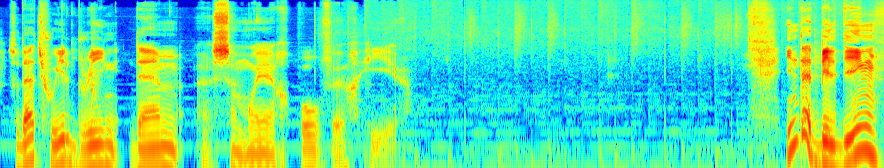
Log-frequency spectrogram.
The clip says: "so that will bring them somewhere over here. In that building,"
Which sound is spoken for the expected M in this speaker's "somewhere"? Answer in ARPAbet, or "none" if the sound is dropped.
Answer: M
